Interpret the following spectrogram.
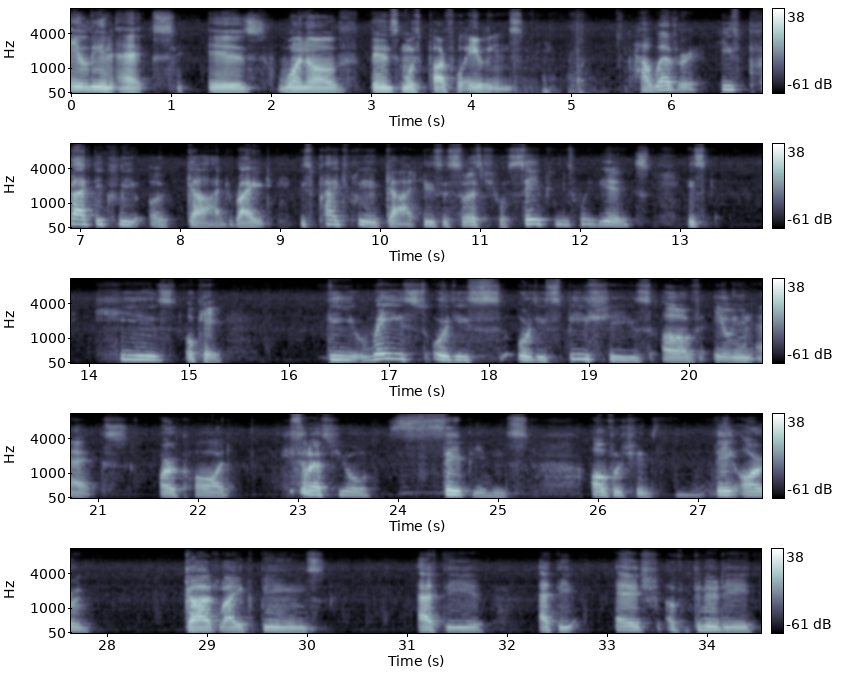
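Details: Adult man who reports a speech impediment causing stuttering and tripping over his words. Finding: stuttering.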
